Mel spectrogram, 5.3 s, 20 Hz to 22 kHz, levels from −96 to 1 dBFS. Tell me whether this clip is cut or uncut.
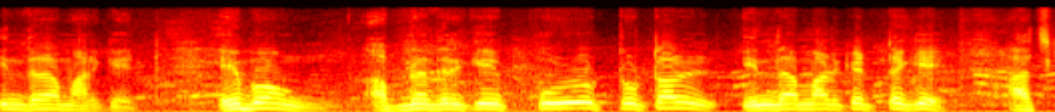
uncut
